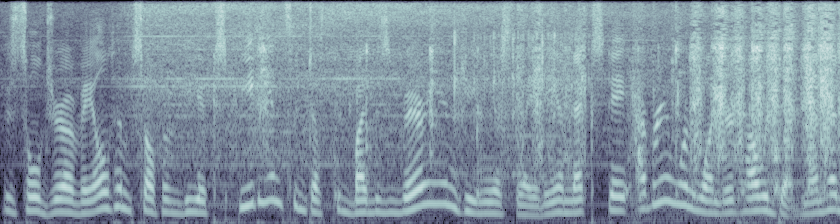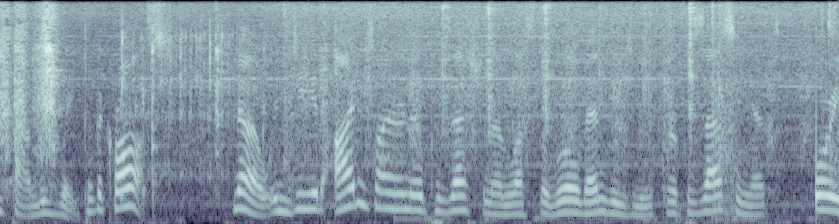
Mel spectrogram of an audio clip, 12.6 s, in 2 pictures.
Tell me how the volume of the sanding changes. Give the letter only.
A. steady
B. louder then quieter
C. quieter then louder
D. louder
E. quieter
B.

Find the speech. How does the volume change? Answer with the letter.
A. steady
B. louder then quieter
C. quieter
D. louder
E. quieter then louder
A.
